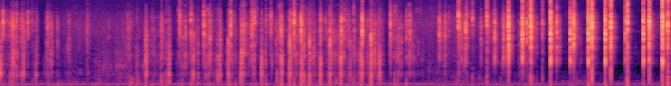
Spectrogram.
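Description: Long nails tap and scratch the shell of a small, hollow grey plastic NES controller. Soft, scratchy crinkling gives way to sharp, bright, dry clicks that come in an irregular, quick patter and grow louder toward the end. A faint, steady low hum sits underneath.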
